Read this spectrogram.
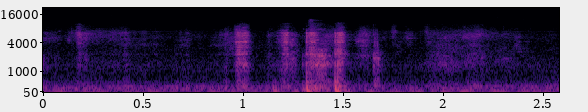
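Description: A small piece of clay is set down on a wooden board.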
